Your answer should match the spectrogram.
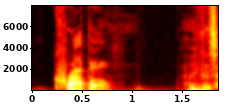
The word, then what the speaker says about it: Crapo: And Senator Mike Crapo, I think that's how you pronounce that.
